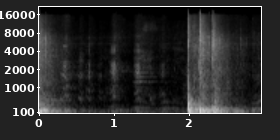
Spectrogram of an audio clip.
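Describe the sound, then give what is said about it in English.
A church audience, prompted by the preacher on a count of three, voices a thud together: one loud, low, muffled group burst after a near-silent pause, following the fading tail of an earlier attempt, with a few scattered murmurs between. “Anybody here make a sound of a thud?”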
